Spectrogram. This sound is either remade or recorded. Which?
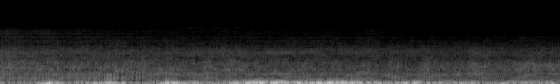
remade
